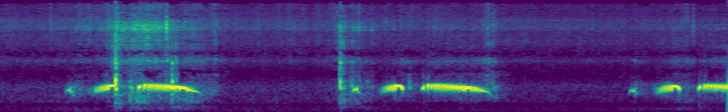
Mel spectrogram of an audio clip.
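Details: Spotted dove used as a lure to draw wild doves, giving a three-part cooing phrase: two short coos then a long, slightly falling coo, repeated about every two seconds, with faint clicking in the background.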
